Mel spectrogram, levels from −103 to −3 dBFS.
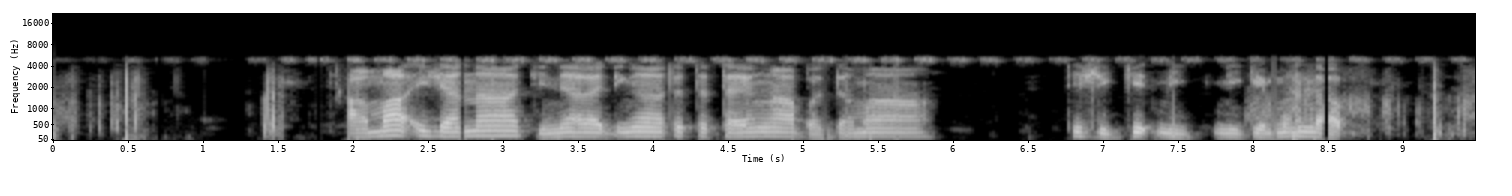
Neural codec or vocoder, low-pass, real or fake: vocoder, 44.1 kHz, 128 mel bands every 512 samples, BigVGAN v2; 5.4 kHz; fake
